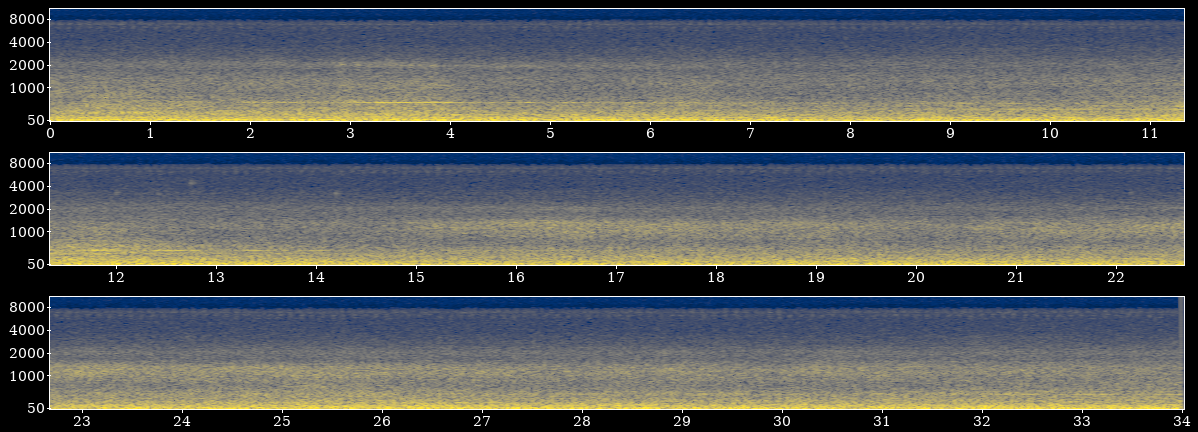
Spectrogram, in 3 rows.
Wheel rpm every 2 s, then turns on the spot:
0, 0, 0, 0, 0, 0, 0, 0, 0, 0, 0, 0, 0, 0, 0, 0, 0.
none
